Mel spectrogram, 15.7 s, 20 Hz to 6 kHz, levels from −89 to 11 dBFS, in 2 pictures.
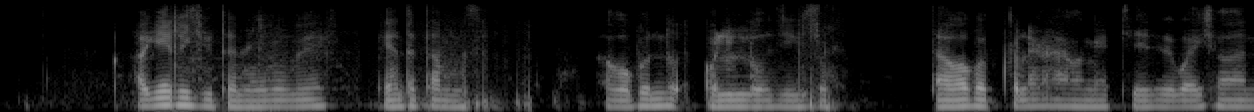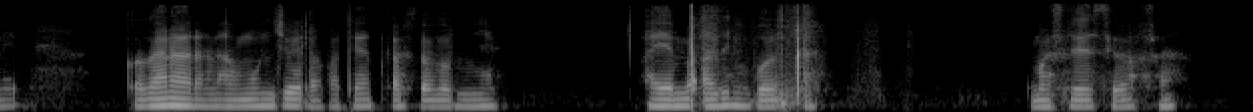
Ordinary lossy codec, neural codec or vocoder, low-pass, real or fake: none; codec, 16 kHz, 2 kbps, X-Codec, HuBERT features, trained on general audio; 5.4 kHz; fake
